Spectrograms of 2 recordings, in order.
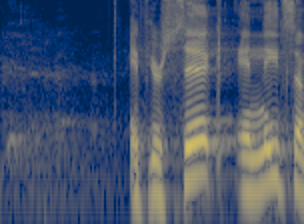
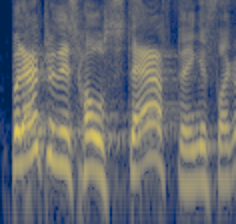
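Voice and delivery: ordinary delivery

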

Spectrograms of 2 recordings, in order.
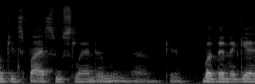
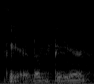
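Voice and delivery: breathy soft whisper; 16 dB quieter than usual. Pretend. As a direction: hush it like a secret. Slogan whispered after.

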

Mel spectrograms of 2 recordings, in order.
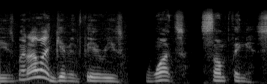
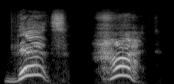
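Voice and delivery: high, loud and thrilled; excited ooh; 6 semitones higher, 6 dB louder, slower than usual. Retold or imitated. Vlogger gushing over a new trailer, excited. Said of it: "I was like".

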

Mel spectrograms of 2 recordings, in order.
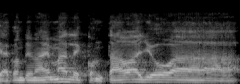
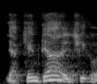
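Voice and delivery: puzzled Cuban manager, voice pitched up; Cuban accent; 8 semitones higher, faster than usual. Retold or imitated. A manager questioning the young promoter, Cuban accent. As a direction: ask it like the older Cuban boss. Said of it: "con el acento cubano".

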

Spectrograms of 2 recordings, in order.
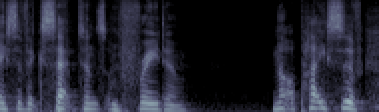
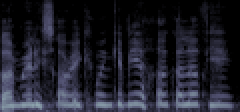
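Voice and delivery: much higher, soft and tender; tender apology; 10 semitones higher, 6 dB quieter, faster than usual. Retold or imitated. Father making up with his son, high and tender. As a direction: melt into a gentle sorry. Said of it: "I was like".

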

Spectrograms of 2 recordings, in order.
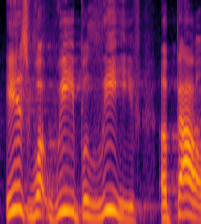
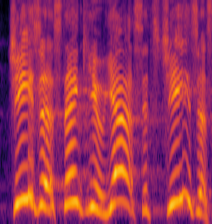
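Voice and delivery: excited affirmation; 7 semitones higher, 5 dB louder, slower than usual. Real, not acted. Congregation answers; pastor responds.

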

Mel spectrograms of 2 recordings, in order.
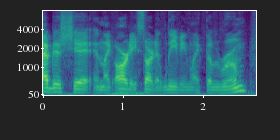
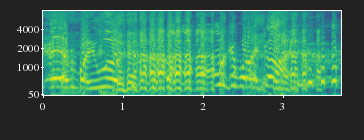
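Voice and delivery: very high, loud, laughing holler; mock shout to everyone; 13 semitones higher, 15 dB louder, slower than usual. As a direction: call the whole room over, hammed up and drawn out. Acts out showing off to everyone.

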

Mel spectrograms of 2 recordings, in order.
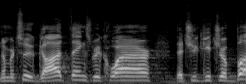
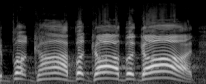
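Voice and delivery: higher, louder, each "but God" pushed harder; escalating pleading cry; 6 semitones higher, 10 dB louder, slower than usual. Acted. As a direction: beg God desperately, building to a shout. Acted excuses to God escalate.

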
